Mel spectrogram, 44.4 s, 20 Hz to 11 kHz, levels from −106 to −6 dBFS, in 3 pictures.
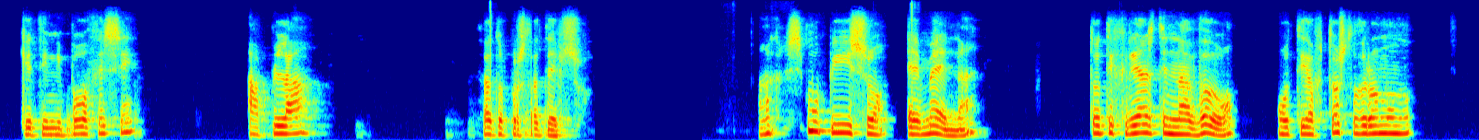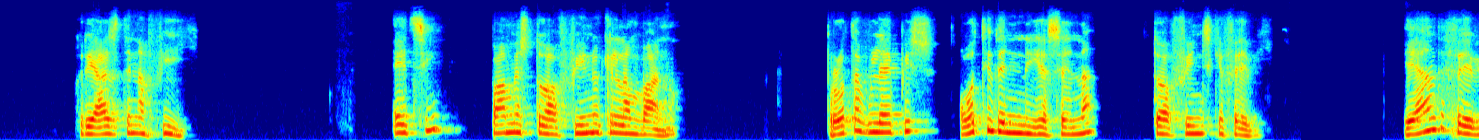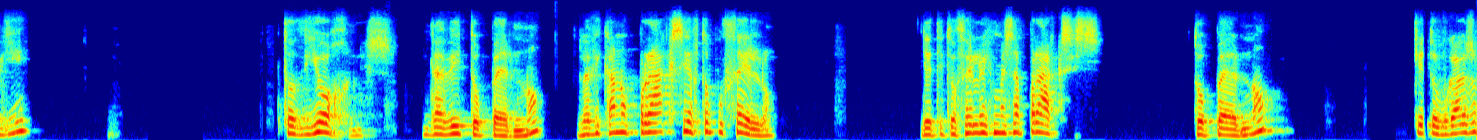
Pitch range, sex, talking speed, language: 155-210 Hz, female, 85 wpm, Greek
